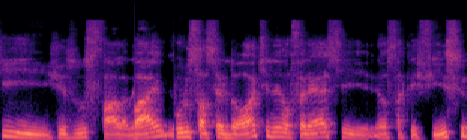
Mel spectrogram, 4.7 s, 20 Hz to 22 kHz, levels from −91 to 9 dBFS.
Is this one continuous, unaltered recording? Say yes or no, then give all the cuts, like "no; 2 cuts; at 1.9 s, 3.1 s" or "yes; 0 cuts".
no; 1 cut; at 1.5 s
